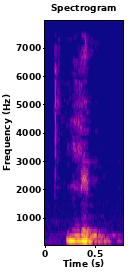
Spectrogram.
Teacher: The tongue is touching the alveolar ridge, blocking the air, and air passes through both sides. So lateral sound, l.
